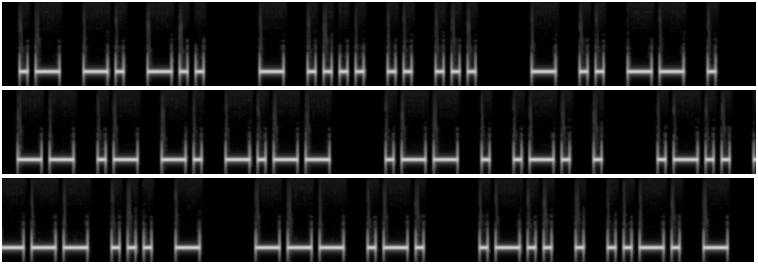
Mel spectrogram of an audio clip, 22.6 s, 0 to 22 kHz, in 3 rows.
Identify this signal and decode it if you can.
Morse code, heard as a keyed tone, about 15 wpm, 700 Hz. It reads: AND THIS TIME MANY WERE LOST OR LEFT
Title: Sentences from Top 1400 Words 15wpm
